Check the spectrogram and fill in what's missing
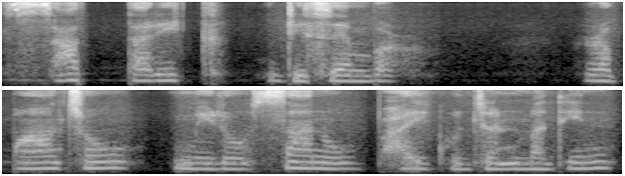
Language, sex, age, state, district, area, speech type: Nepali, female, 30-45, West Bengal, Kalimpong, rural, spontaneous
